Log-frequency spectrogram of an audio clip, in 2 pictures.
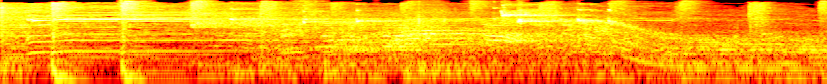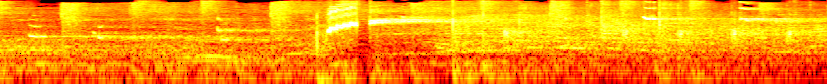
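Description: A basketball bouncing on a gym's hardwood floor, with sneaker squeaks, voices and music mixed in, and a loud sudden sound a little before six seconds in.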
